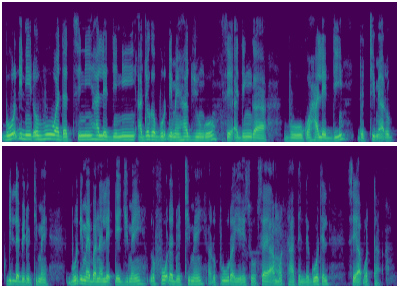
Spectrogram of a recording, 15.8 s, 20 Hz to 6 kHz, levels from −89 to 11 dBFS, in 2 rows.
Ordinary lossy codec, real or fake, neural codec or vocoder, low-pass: none; real; none; 5.4 kHz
